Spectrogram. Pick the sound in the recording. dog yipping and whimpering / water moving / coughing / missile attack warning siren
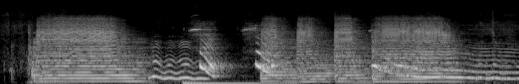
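dog yipping and whimpering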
